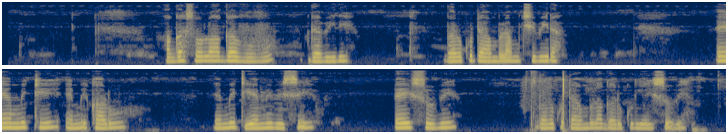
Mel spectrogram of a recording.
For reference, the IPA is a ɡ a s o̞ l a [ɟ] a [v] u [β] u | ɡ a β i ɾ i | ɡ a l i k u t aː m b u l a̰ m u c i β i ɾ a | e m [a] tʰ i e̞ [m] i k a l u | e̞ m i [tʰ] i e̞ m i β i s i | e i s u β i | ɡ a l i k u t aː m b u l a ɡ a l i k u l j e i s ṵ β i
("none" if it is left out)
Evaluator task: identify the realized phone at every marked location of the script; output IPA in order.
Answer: ɡ, v, v, i, m, t

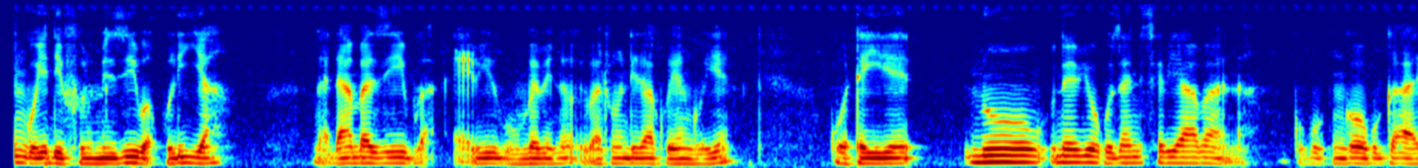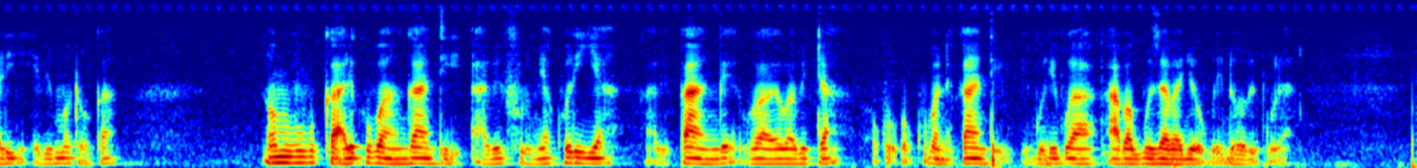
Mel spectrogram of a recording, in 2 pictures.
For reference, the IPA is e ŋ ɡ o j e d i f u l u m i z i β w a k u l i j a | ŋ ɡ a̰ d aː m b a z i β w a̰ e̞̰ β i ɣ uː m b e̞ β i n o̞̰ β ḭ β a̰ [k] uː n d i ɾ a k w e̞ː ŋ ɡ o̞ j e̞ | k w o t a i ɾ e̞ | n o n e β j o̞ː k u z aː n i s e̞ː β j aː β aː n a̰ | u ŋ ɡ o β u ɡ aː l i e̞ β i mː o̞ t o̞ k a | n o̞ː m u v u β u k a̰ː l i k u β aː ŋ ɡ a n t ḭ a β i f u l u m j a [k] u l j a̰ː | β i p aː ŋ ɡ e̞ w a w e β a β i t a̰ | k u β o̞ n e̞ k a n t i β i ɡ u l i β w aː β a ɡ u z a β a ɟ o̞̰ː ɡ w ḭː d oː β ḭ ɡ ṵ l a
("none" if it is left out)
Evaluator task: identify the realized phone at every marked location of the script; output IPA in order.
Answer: t, k

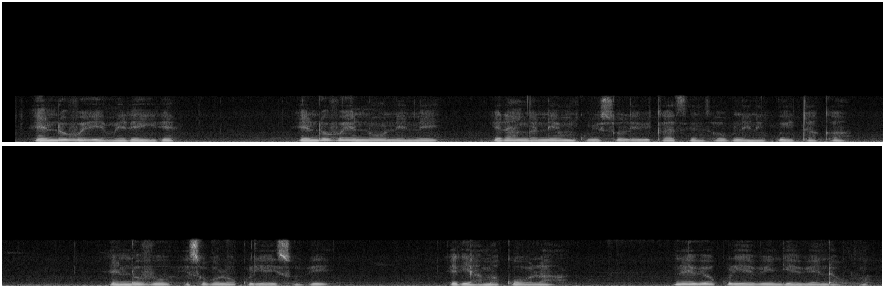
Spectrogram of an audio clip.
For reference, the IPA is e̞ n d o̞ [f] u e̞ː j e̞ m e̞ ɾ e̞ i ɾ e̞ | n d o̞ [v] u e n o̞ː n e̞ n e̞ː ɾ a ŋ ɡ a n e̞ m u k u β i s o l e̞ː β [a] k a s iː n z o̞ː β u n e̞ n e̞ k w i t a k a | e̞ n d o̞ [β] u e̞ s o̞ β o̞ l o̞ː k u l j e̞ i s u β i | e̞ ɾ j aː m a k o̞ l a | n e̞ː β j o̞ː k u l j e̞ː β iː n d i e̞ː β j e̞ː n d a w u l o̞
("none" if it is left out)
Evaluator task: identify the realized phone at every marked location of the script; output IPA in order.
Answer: v, v, i, v

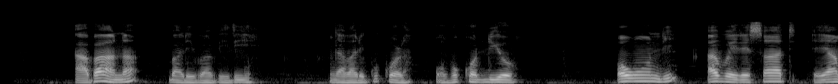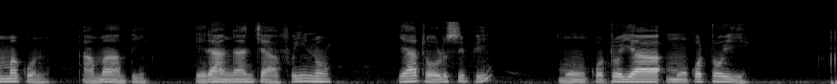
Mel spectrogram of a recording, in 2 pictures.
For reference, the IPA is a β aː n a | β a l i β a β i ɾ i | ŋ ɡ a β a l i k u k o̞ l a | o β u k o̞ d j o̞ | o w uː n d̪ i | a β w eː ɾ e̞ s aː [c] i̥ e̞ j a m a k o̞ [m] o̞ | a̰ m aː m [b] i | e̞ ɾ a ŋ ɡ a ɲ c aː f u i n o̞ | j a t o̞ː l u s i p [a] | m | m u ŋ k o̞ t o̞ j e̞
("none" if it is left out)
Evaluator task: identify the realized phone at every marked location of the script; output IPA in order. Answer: t, n, p, i

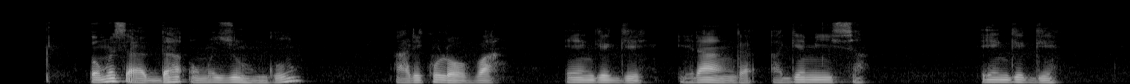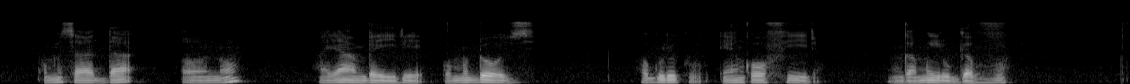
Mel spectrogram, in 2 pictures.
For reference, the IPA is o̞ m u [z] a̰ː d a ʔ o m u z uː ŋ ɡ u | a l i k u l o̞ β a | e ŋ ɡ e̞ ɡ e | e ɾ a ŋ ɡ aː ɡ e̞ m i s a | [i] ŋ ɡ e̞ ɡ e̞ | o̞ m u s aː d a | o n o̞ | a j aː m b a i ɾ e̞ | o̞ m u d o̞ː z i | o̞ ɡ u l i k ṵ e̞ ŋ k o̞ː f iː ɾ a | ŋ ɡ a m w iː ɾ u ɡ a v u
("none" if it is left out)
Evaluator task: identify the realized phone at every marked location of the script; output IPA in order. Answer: s, e

